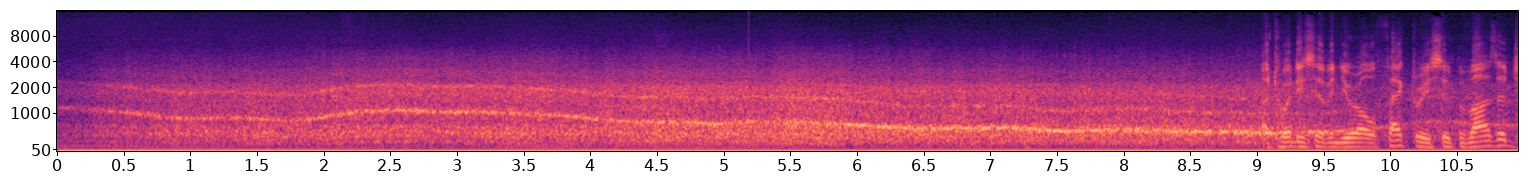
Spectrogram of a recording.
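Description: Heavy rain pours down.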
